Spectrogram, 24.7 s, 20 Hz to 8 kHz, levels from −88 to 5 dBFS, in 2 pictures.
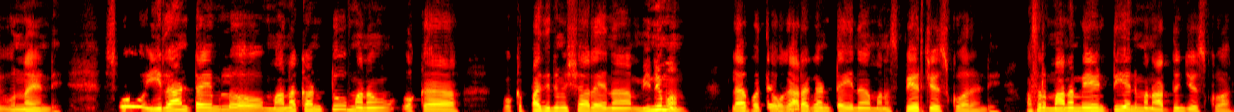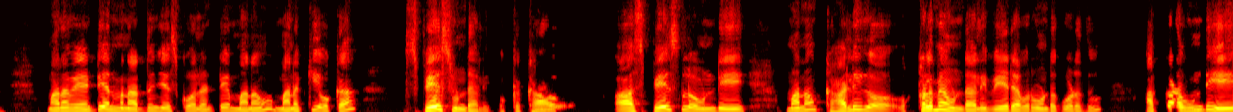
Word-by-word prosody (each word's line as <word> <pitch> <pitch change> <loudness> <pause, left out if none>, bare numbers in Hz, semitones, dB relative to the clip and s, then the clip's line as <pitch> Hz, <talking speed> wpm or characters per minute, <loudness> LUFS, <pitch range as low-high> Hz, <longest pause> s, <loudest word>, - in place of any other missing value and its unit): ఉన్నాయండి. 120 -6 -2 0.5
సో, 465 - -6 0.4
ఇలాంటి 210 +2 +3
టైమ్‌లో 205 -1 0 0.4
మనకంటూ 205 +7 -1 0.2
మనం 185 0 +2 0.4
ఒక, - - -14 0.9
ఒక - - -12 0.2
10 150 +3 +4
నిమిషాలైనా 185 -2 0 0.2
మినిమమ్ 215 - +3 0.5
లేకపోతే 185 +2 +1
ఒక 150 - -4
అరగంటైనా 180 +1 -1
మనం 155 -1 -5
స్పేర్ 175 +2 +2
చేసుకోవాలండి. 125 -10 -3 0.4
అసలు 190 +3 -1
మనమేంటి 190 +3 +2
అని 200 -2 -3
మనం 165 -5 0
అర్థం 175 +6 -5
చేసుకోవాలి. 125 -7 -7 0.5
మనమేంటి 200 +5 0
అని 215 - -1
మనం 170 -2 0
అర్థం 200 +7 -9
చేసుకోవాలంటే, 160 -1 -5 0.2
మనం 155 +3 -1 0.2
మనకి 155 +9 -3
ఒక - - -19 0.8
స్పేస్ 230 +5 +9
ఉండాలి. 110 -6 -4 0.2
ఒక 145 -2 -10 0.9
ఆ - - +7 0.2
స్పేస్‌లో 225 +2 +2
ఉండి 160 -1 -1 0.6
మనం 220 +7 +1 0.2
ఖాళీగా 190 - +1 0.3
ఒక్కలమే 235 +2 +4
ఉండాలి, 145 +1 -1
వేరే 160 +2 +2
ఎవరు 175 +2 -4
ఉండకూడదు. 155 - -6 0.6
అక్కడ 250 +6 0 0.2
ఉండి 220 -3 0
175 Hz, 110 wpm, -23 LUFS, 150-205 Hz, 0.9 s, స్పేస్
